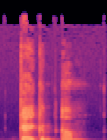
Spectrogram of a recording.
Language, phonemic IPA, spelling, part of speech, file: Dutch, /ˈkɛikə(n) ˈan/, kijken aan, verb, Nl-kijken aan.ogg
- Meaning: inflection of aankijken: 1. plural present indicative 2. plural present subjunctive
